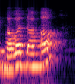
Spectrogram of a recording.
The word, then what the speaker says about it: भवतः: So you have to say bhavatah nama kim.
